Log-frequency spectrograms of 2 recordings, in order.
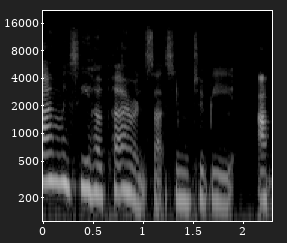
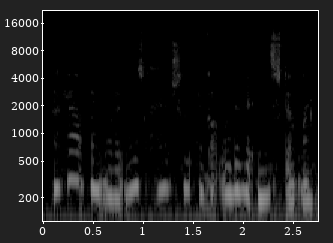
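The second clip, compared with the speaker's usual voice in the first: whispered aside; 2 semitones higher, 10 dB quieter, faster than usual. Real, not acted. Muttered aside while recalling book.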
